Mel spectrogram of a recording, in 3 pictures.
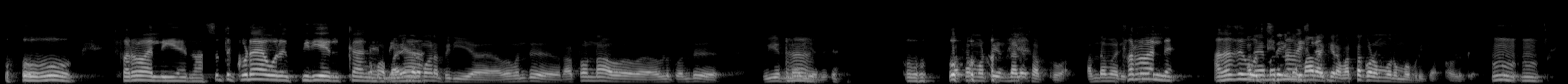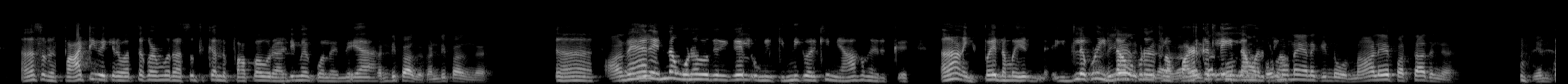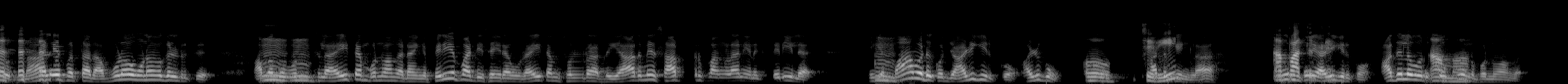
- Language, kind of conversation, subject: Tamil, podcast, பாரம்பரிய உணவுகளைப் பற்றிய உங்கள் நினைவுகளைப் பகிரலாமா?
- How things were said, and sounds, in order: other background noise; laughing while speaking: "ஓ!"; laugh; in English: "ஐடம்"; in English: "ஐடம்"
